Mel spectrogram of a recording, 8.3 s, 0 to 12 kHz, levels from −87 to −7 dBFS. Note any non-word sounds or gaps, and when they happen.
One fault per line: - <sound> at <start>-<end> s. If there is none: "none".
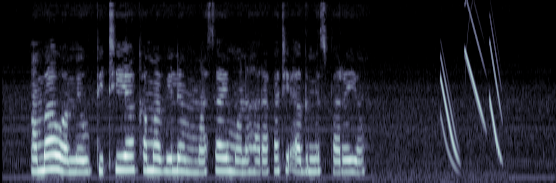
- chirp at 6.6-7.6 s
